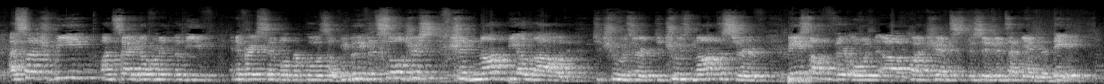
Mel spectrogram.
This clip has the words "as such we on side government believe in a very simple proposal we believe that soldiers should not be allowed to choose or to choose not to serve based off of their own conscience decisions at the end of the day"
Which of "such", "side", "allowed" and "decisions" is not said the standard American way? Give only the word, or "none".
none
